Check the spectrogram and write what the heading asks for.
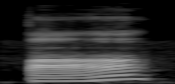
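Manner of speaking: "ba" sliding upward to the end; second tone. Shown as a demonstration. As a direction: lift the pitch steadily through "ba". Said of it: "Here's second tone".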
